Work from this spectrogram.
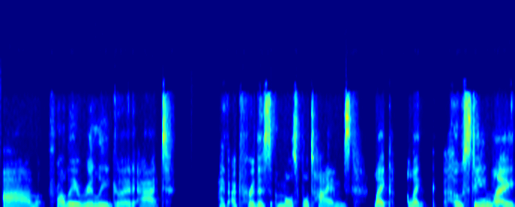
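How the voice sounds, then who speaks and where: A woman with a slight Sacramento accent speaks with ordinary pitch variation against a quiet background. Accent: slight Sacramento accent, drops T's. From Sacramento, California. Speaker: hair care brand founder. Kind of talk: podcast interview. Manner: clear, eloquent.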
